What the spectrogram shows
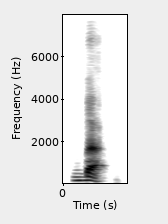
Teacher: bibir bawah yang bergerak sama seperti bunyi B Ba Itu bibir atas dengan bibir bawah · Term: bilabial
